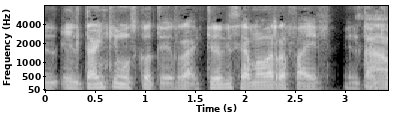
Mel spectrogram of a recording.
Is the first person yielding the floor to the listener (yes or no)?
no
